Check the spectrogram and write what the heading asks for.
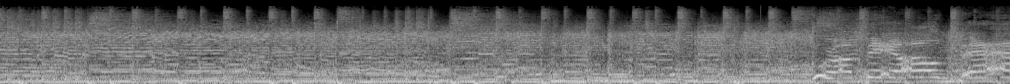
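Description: A man yells loudly and continuously over a dense, loud musical backing, his voice rising into a raw, strained scream toward the end.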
